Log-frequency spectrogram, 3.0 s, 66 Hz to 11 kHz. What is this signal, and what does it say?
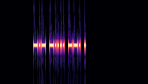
Morse code, heard as a keyed tone, about 45 wpm, 700 Hz. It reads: K6GE
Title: USA Call Signs - 4 Characters - 6x Character Spacing - 45wpm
